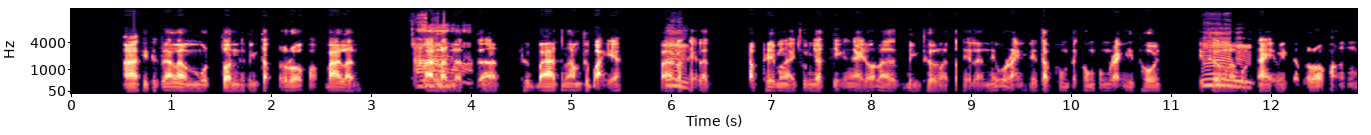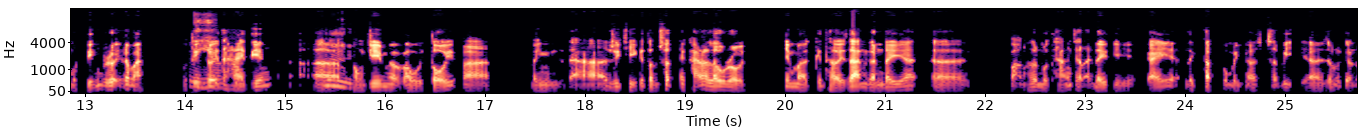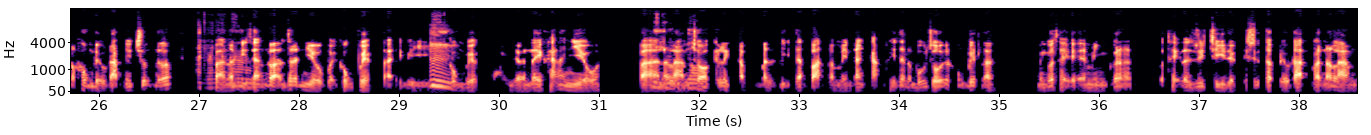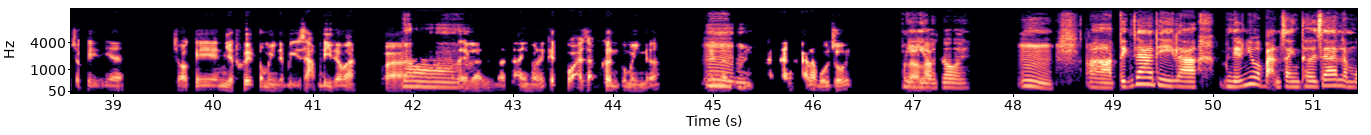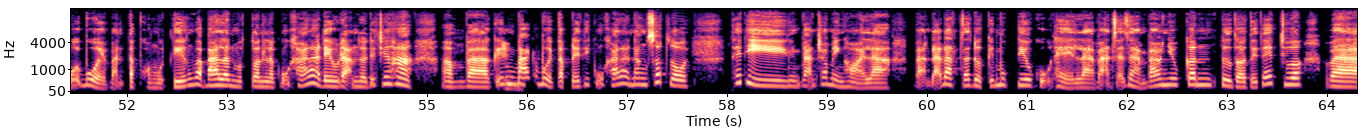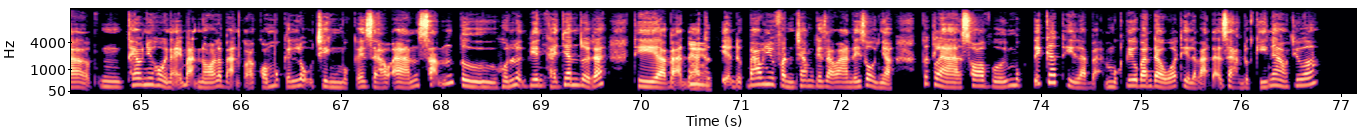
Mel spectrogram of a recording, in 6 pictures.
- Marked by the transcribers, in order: tapping
- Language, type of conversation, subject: Vietnamese, advice, Làm thế nào để duy trì thói quen tập luyện đều đặn?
